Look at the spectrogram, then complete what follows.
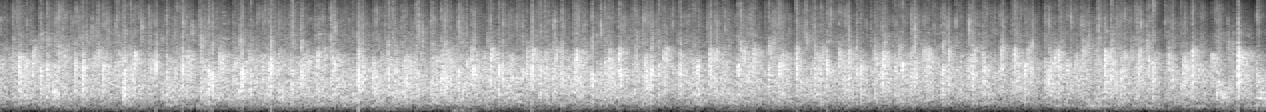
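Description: Dense, steady applause from a large audience clapping together, fading just at the end.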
